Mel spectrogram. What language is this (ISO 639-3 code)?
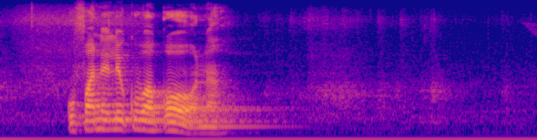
tso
